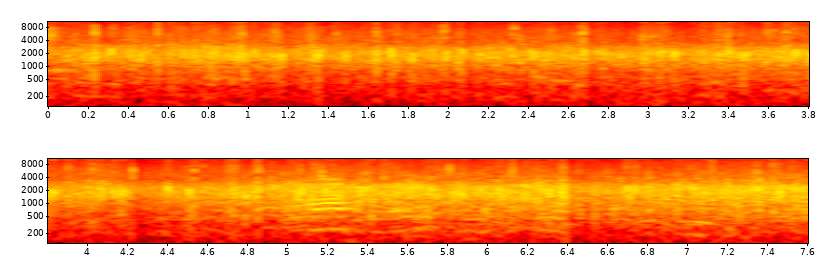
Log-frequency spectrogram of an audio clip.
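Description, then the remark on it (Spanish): Steady, dense audience applause fills the whole stretch, a continuous wash of many hands clapping that swells slightly louder toward the end, with faint voices mixed in. “Máis aplausos.”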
